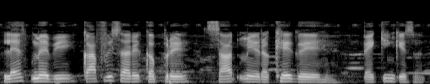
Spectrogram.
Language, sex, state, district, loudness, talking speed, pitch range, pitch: Hindi, male, Arunachal Pradesh, Papum Pare, -18 LUFS, 195 wpm, 115-140 Hz, 130 Hz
